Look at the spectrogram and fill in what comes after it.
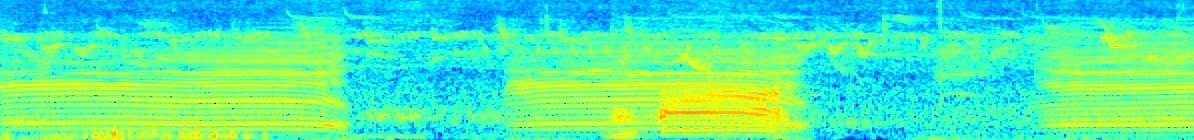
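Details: Calm cattle in a large herd walking to green pasture: three loud, sustained moos, each about one and a half seconds, steady in pitch and dropping at the end, with brief quiet between them.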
